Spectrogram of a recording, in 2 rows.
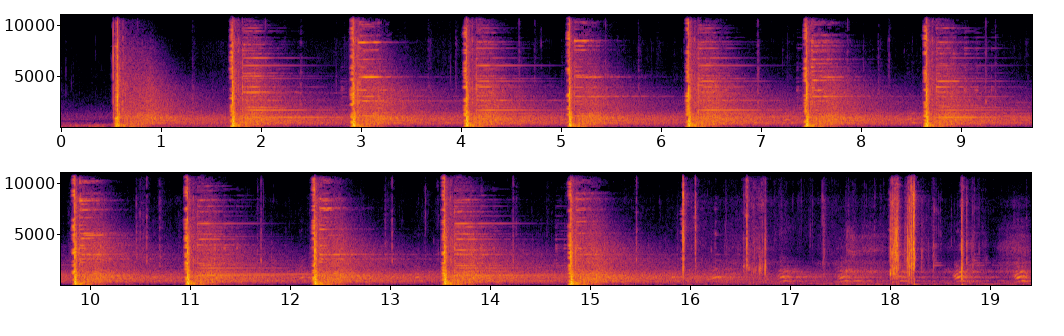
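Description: A steady string of about a dozen Beretta M9A3 pistol shots clangs off steel targets, each crack trailing a ringing metallic decay, evenly paced, then a quicker flurry of lighter hits at the end.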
